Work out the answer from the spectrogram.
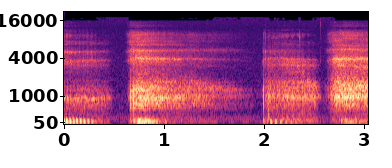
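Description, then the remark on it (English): A voice imitates a man's loud, heavy respirator-like breathing while he sleeps: two long, hissing breath cycles, each a rasping inhale followed by a drawn-out exhale, forceful with no words spoken. “It's that real loud breathing.”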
